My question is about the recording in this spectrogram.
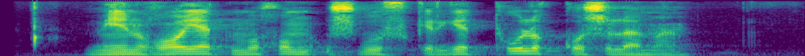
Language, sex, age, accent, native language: Uzbek, male, 35+, Farg'ona, Uzbek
